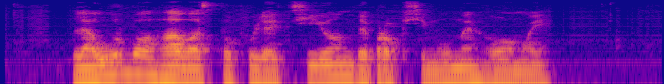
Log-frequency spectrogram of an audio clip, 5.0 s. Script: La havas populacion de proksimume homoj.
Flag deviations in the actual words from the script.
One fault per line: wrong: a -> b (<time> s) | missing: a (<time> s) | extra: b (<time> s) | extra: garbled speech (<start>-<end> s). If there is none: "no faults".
extra: urbo (0.8 s)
